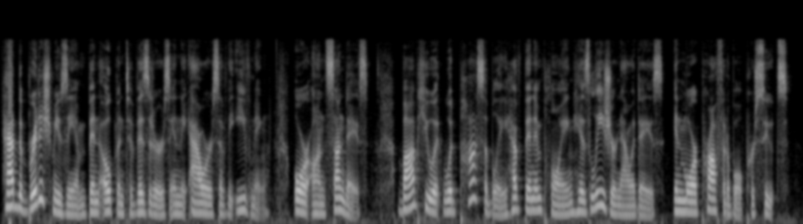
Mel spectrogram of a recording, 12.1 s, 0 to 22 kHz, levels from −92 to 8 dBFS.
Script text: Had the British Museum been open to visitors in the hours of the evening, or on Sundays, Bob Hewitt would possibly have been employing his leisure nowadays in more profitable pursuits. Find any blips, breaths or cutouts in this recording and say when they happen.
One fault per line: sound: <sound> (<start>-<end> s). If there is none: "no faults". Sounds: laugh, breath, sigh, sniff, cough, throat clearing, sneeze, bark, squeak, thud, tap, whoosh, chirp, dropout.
no faults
